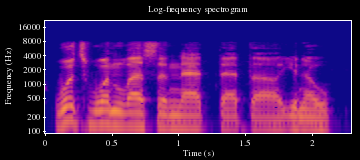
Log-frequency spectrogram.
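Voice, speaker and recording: Low-voiced West Virginia host, mild country accent. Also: male voice, normal speed, no echo. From West Virginia Panhandle, USA. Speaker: talk show co-host. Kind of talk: casual, joking chat. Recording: slightly dull, lo-fi sound.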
